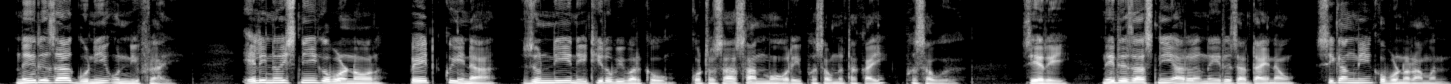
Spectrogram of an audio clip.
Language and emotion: Bodo, neutral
